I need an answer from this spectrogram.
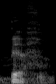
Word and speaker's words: Byph: Today on the bunch here is a Adam Sabers and I believe it would be pronounced Biff. It's BY PH. Um I suppose it could be Biff, but I believe it's Biff.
